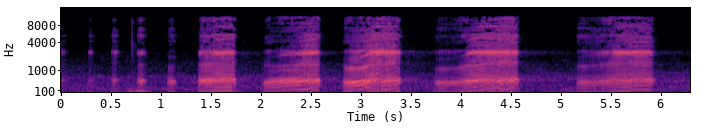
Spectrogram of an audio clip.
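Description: A man imitates a wild boar's grunting at the Niš fair: a few short, clipped grunts lead into five longer, rough, throaty grunts with brief pauses between them.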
